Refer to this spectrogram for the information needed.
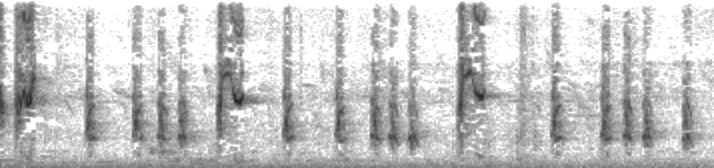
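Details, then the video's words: Long-tailed shrike song used as therapy to stimulate caged birds that are reluctant to sing: sharp harsh chattering notes and high whistled slurs in irregular bursts, with faint low background hum. "SUARA CENDET UNTUK TERAPI CENDET MALAS BUNYI"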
